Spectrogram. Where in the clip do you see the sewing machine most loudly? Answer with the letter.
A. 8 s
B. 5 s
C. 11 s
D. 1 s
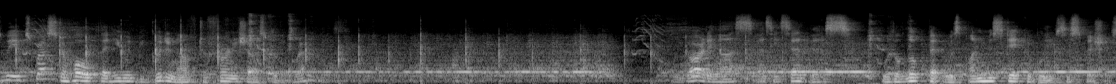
A.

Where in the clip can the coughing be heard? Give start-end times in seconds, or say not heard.
2.5-3.2, 8.7-9.4.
